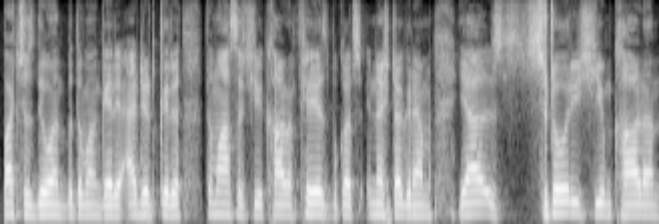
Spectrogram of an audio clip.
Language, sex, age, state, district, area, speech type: Kashmiri, male, 18-30, Jammu and Kashmir, Anantnag, rural, spontaneous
